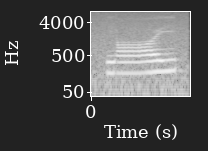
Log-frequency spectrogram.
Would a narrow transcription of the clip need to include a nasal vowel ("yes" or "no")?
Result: no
